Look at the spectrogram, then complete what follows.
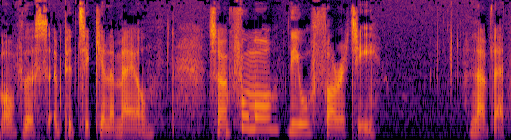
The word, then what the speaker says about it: Mfumo: But the male's name, M-F-U-M-O, for our new viewers, M-F-U-M-O, Mfumo. Mfumo. Mfumo is the name of this particular male. So Mfumo, the authority.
